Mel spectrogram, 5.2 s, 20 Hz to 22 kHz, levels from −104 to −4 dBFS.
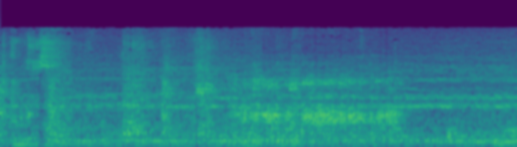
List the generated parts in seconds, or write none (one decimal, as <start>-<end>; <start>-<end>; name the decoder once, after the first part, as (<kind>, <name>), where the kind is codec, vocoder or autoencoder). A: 0.0-0.7 (vocoder, BigVGAN v2); 1.9-3.2; 4.4-5.2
